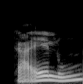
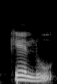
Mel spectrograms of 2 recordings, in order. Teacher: el diptongo que se va a simplificar es el de AE, que se vuelve E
